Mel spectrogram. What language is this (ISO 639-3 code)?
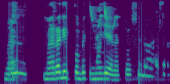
swa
